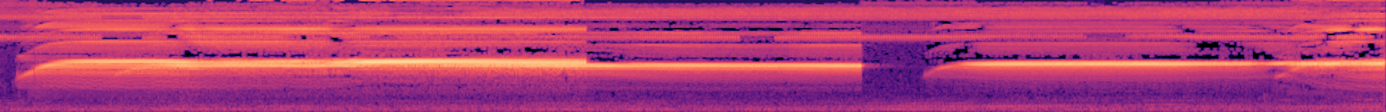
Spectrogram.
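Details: Loud frogs trilling in long unbroken buzzes of about seven to ten seconds each. One trill ends, a short quiet pause follows, then another trill swells back in at the same high pitch.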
